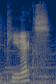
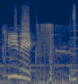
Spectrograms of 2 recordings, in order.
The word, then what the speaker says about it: Phoenix: six or seven um i couldn't pronounce the ph sound correctly so when i would say phoenix arizona i would say penix arizona and my mom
